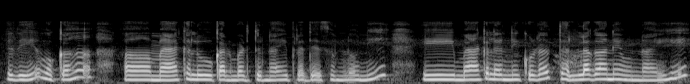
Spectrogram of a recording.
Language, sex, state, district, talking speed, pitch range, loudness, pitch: Telugu, female, Andhra Pradesh, Chittoor, 105 wpm, 210-235 Hz, -15 LUFS, 220 Hz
